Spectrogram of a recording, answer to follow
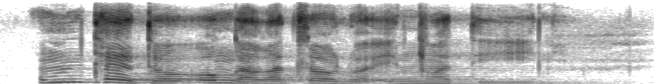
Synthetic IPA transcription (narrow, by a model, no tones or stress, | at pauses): um̩tʰɛtʰɔʔɔŋak̬at͡ɬʰɔlwaɛŋ͡ǀwad̥ʱiːni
